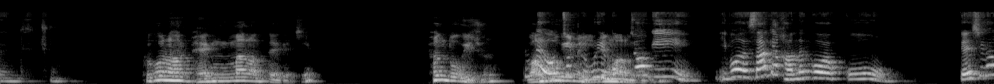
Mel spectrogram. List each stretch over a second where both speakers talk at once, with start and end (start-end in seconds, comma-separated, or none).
5.2-6.7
